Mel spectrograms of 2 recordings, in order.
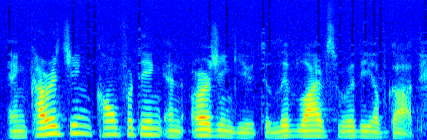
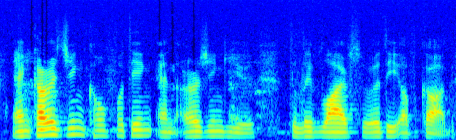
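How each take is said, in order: No difference in how they are said.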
